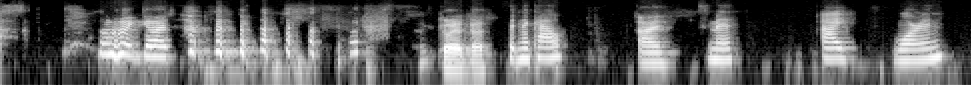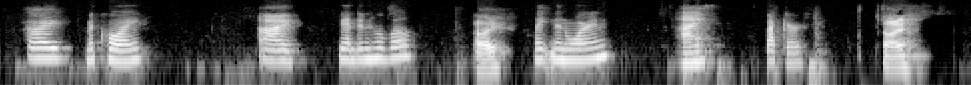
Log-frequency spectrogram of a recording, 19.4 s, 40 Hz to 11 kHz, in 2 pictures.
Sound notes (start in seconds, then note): 1.8 woman laughs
